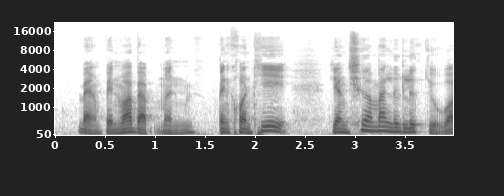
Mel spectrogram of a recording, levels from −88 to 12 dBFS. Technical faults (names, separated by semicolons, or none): none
